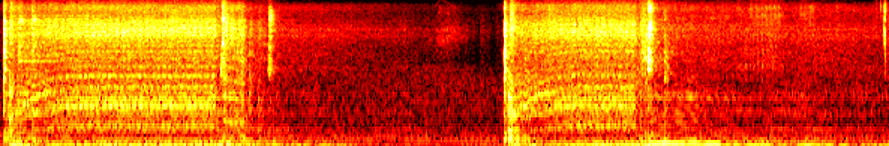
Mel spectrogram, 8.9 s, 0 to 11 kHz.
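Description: A 1930 Ford Model A sedan engine cranks with a steady mechanical churn, catches briefly with a louder burst, dies away, then cranks again near the end, close and loud.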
